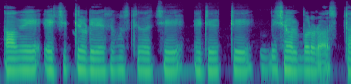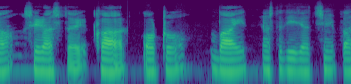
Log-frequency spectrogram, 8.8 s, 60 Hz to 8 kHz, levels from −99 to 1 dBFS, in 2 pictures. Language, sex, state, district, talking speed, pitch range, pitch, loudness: Bengali, male, West Bengal, Dakshin Dinajpur, 135 wpm, 130-140 Hz, 135 Hz, -35 LUFS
